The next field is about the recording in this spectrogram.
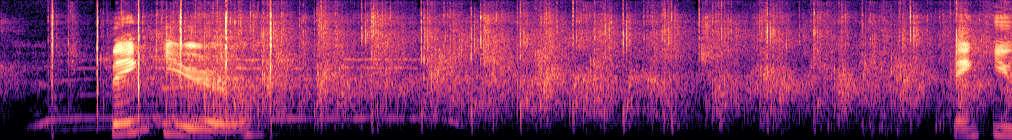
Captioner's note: applause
